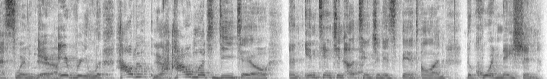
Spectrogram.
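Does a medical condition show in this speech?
No.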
